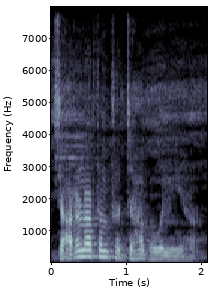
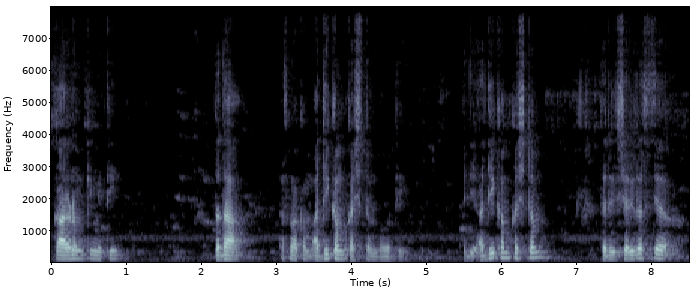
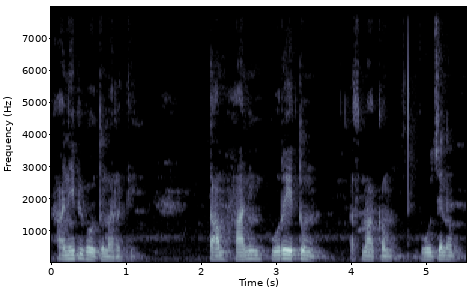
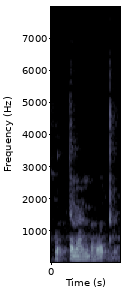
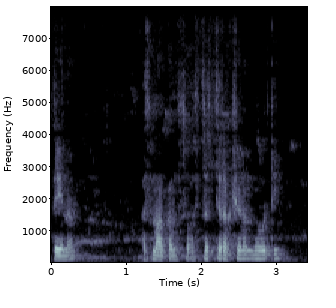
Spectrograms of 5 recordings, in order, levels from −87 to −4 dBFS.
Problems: constant background noise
